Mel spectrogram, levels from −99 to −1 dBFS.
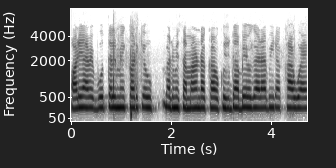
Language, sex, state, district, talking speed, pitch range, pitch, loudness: Hindi, female, Bihar, Samastipur, 200 wpm, 245-255 Hz, 250 Hz, -13 LUFS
